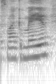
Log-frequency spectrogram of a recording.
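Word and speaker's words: Švankmajer: Svankmajer se lee, pero se pronuncia Svankmajer.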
